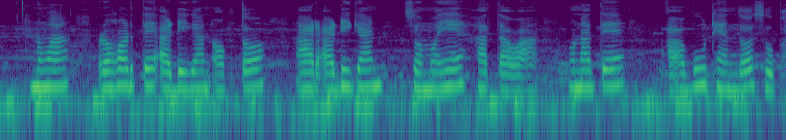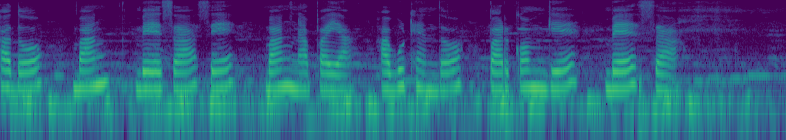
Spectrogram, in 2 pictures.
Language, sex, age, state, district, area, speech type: Santali, female, 18-30, West Bengal, Paschim Bardhaman, rural, spontaneous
